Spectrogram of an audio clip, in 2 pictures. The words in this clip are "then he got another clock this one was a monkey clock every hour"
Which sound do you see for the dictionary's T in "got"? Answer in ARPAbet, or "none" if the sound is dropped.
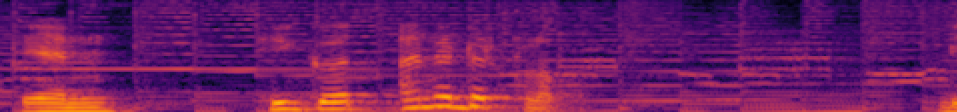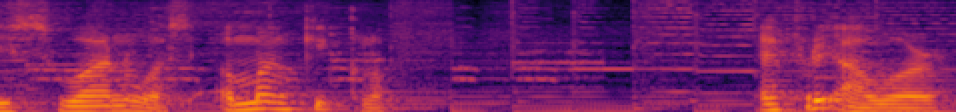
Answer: T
